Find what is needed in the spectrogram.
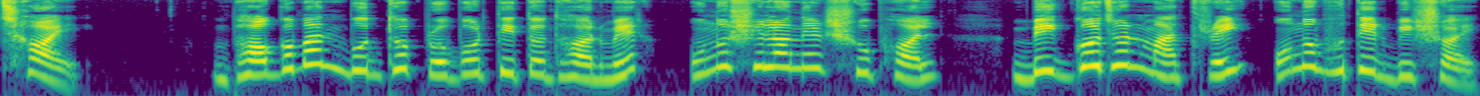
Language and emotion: Bengali, neutral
